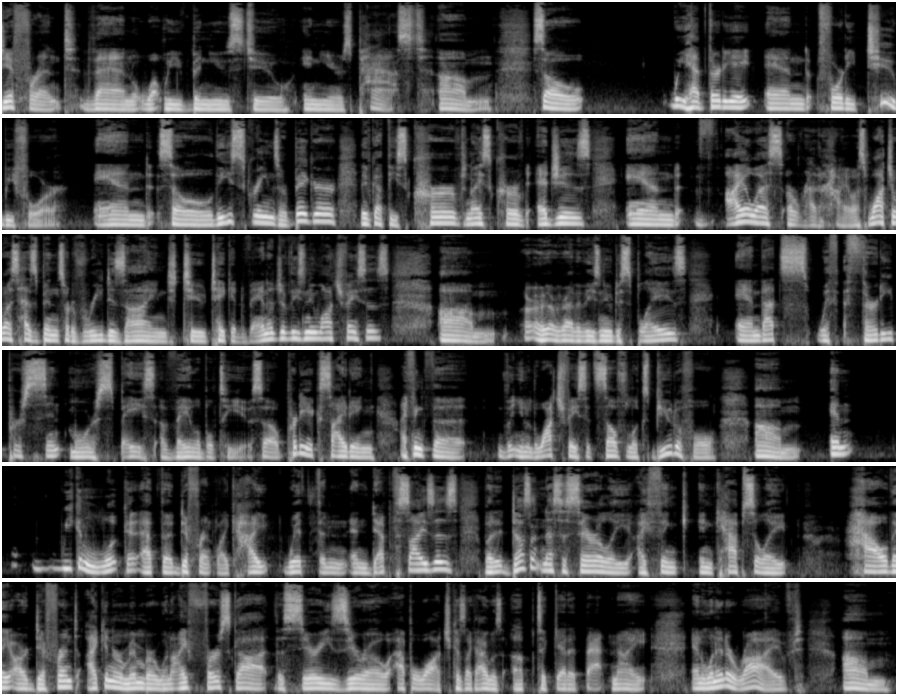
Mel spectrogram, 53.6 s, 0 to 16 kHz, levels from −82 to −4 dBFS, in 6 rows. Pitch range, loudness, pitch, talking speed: 115-145 Hz, -20 LUFS, 130 Hz, 150 wpm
